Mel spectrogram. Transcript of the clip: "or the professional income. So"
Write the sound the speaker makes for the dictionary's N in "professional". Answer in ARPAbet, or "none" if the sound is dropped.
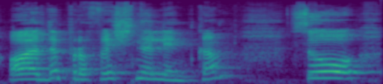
N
